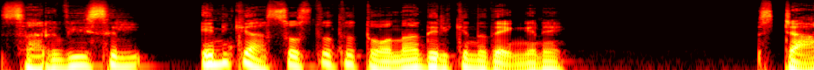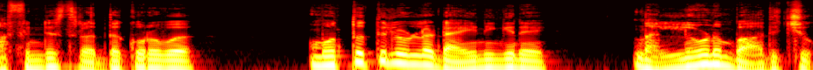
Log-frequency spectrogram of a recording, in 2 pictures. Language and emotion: Malayalam, fearful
